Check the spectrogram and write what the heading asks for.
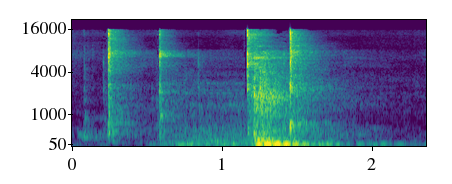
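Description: A few sharp clicks, then a louder knock with a dull thud a little over a second in.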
